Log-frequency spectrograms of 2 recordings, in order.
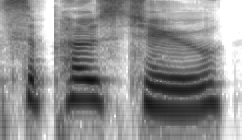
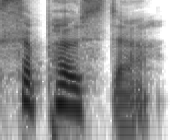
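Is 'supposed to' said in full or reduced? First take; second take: full; reduced. First: Every sound is pronounced clearly and fully. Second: Sounds are dropped and run together quickly.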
